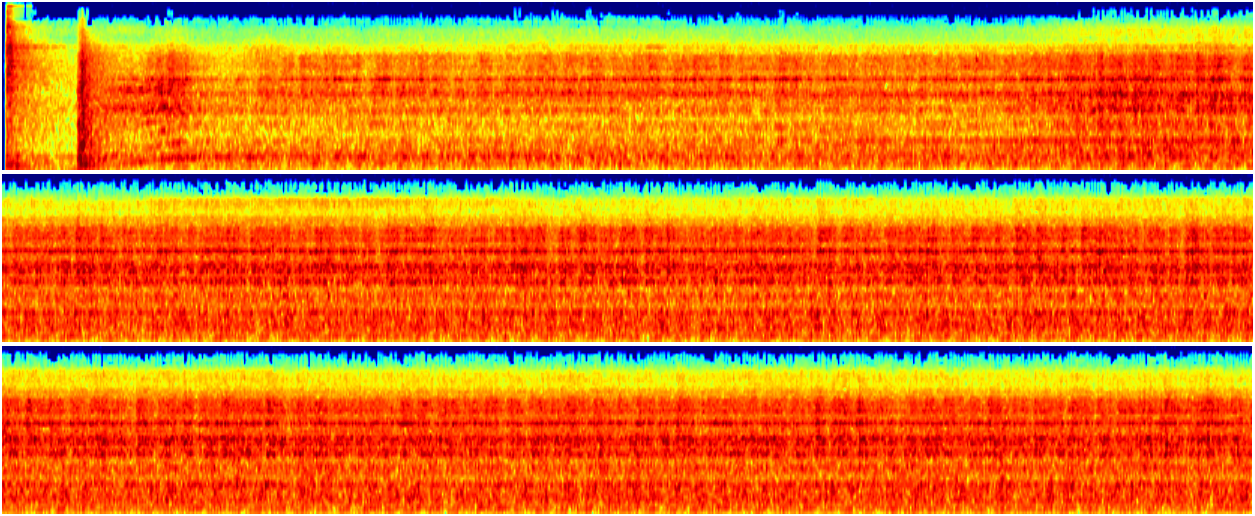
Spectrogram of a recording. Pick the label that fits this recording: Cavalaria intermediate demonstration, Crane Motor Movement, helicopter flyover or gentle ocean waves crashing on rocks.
Crane Motor Movement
